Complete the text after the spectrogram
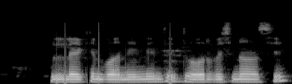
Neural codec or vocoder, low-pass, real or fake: none; 7.2 kHz; real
